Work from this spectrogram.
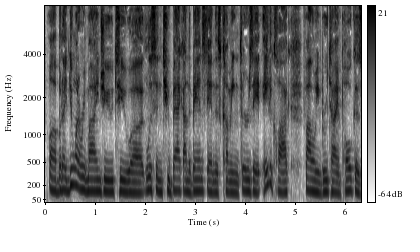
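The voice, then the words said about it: Raspy, hoarse voice. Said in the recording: “My voice is very raspy today. I'm just getting over a bad cold.”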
